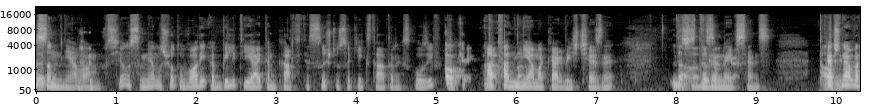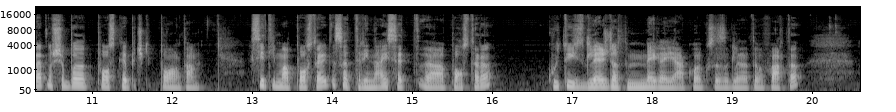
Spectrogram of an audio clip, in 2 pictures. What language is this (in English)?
Bulgarian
